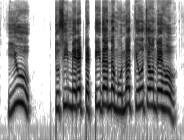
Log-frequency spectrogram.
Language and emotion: Punjabi, disgusted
